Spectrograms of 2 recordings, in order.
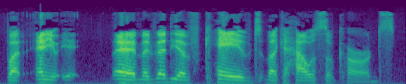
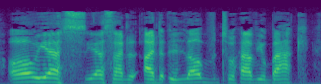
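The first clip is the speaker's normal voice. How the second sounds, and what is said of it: Poor Russian accent, sounds Austrian. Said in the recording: “I sound like I was Austrian. I can't do a good Russian accent”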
